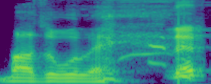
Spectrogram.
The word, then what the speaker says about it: Bazawule: That's really weird, but Blitz Bazawule. That's a better pronunciation than I was doing.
